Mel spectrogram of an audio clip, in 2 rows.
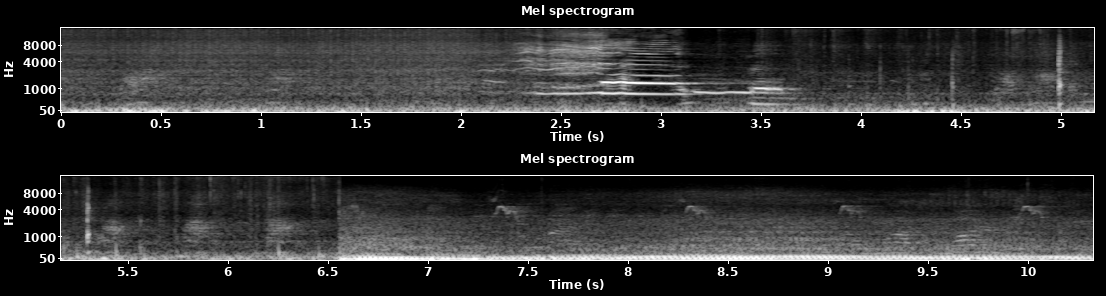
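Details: A peacock at Korkeasaari, calling as summer begins in 2018 after leaving its winter enclosure, where cocks displayed to females, gives one loud, nasal, wailing cry lasting about a second, over low wind or traffic rumble with faint voices.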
